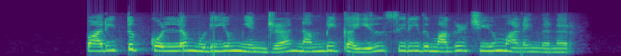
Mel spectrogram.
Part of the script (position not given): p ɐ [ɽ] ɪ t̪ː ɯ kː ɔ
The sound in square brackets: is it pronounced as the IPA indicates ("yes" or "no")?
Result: no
